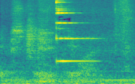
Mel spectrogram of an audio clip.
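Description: A single bright clink about a second in, from a small hard object being struck, ringing on with a few clear high tones and dying away within a second.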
